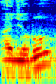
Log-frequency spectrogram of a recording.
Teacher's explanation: را کو منہ بھر کے پڑھیں گے پیش کی وجہ سے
